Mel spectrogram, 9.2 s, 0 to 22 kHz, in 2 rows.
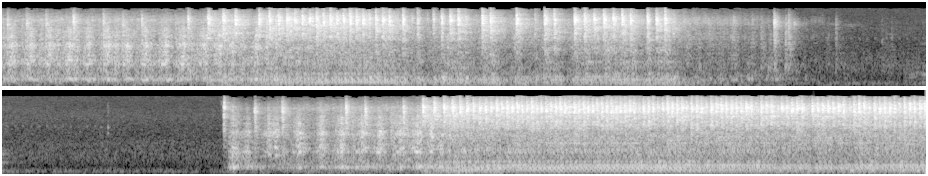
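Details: Cat D4C dozer's small starting motor on a cold start after sitting a year: fires with rapid even popping, drops out briefly, then catches again and settles into a steady run.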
